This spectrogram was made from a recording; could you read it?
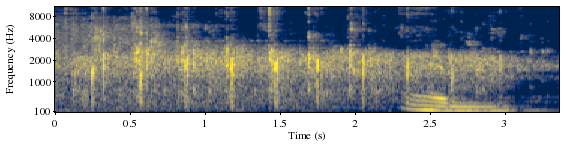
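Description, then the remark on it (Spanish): An audience claps steadily for the technicians in a dense, crackling burst of applause; toward the end a voice calls out loudly over the clapping before it thins. “que yo también pido un aplauso por los técnicos, porque nos salvan la vida, vamos.”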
